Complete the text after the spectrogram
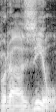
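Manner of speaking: put-on Brazil pronounced in a South American accent. Showing how South Americans say it, South American accent on 'Brazil'. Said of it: "that's how they say it".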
